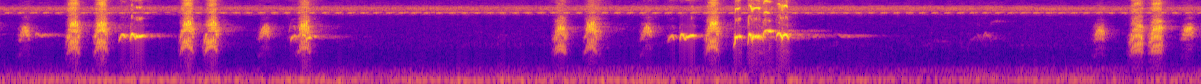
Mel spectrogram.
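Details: Lure call of sooty-headed bulbul for trapping and tutoring birds: short bright chirps in small clusters with a brief slurred note, separated by quiet gaps, over low engine-like rumble and a thin steady whine.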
